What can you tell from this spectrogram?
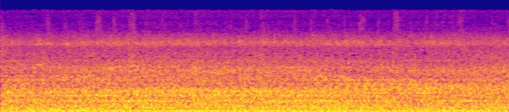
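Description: Steady drone of a river passenger boat's engine under way, mixed with the even rush of wind and water.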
